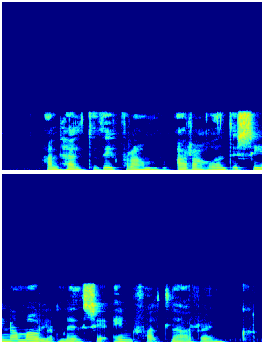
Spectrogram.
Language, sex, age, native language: Icelandic, female, 40-49, Icelandic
